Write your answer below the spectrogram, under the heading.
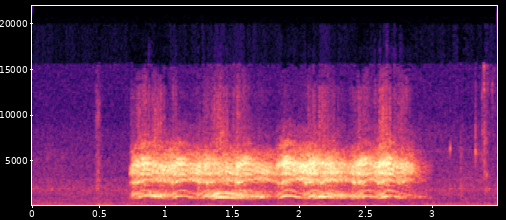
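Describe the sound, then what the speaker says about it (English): A loud flock of crows caws in Fate/Grand Order's Salem, a dense run of overlapping harsh calls lasting about two seconds over a low background hum, with no voices. "I've never seen so many crows in one place."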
